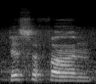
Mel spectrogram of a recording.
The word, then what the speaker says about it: Piscifun: Piscifun Torrent. And I have a hard time pronouncing the name of this company, but it's pronounced just like it's spelled.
